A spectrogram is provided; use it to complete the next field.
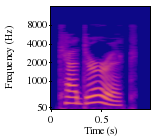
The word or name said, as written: caddarik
